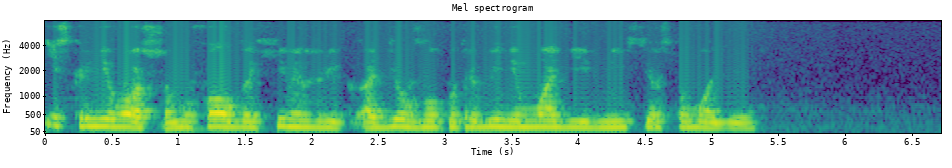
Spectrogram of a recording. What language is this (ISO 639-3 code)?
rus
